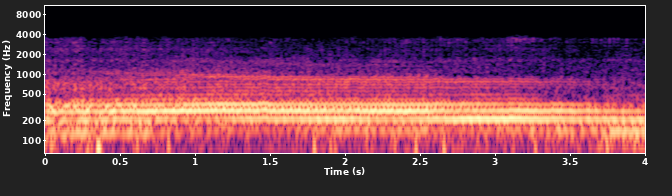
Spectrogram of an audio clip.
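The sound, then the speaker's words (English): An airplane engine roars through a takeoff run, a loud, steady droning hum with strong low harmonics and a faint rattling texture, holding even throughout with no voices. “They're starting their takeoff. You're taxiing right toward him.”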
